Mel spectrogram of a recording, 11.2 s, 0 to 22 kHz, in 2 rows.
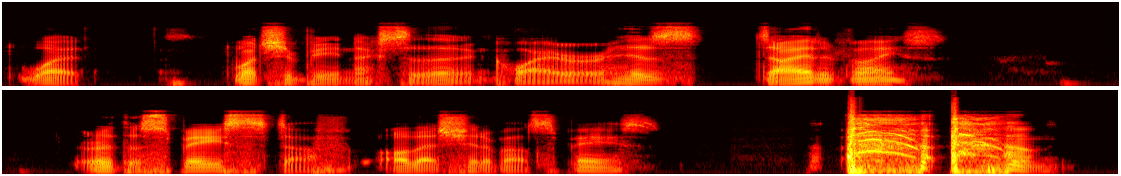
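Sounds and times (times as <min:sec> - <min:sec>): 
speech: 0:00.1 - 0:00.5, 0:01.2 - 0:04.8, 0:06.0 - 0:08.9, 0:09.6 - 0:10.9
person coughing: 0:09.6 - 0:10.9
person harshly clearing throat: 0:09.6 - 0:10.9.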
